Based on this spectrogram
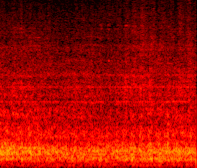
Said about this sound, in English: No, Mac, don't follow him. There's a train coming. Jojo, you pig! Watch out for the train!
